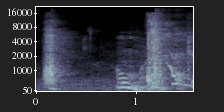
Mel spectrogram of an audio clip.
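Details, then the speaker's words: A short, sharp burst of air from a baby, then a small voiced sound and a second burst; infant sneeze, light room noise and laughter. "oh that was in his knees what happened bless you oh bless you [Laughter] ah bless you got the sneeze"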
